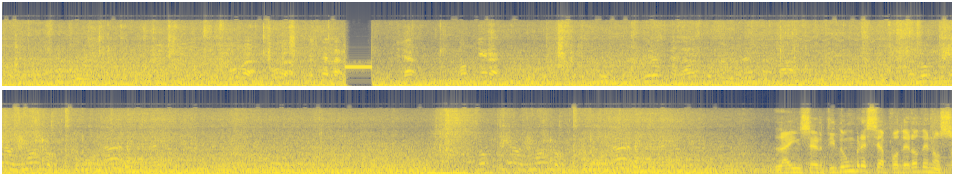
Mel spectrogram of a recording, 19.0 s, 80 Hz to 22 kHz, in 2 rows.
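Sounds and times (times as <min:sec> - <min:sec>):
waves rumbling on shore: 0:00.0 - 0:19.0.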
